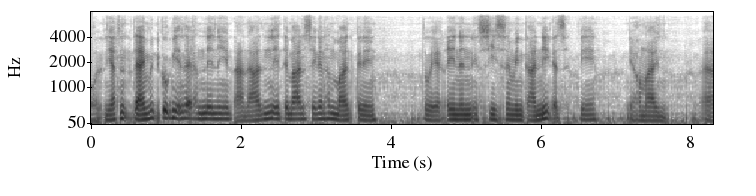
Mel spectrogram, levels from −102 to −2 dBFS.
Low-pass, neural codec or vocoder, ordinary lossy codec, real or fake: 7.2 kHz; autoencoder, 22.05 kHz, a latent of 192 numbers a frame, VITS, trained on many speakers; none; fake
